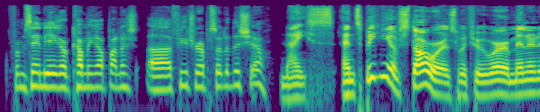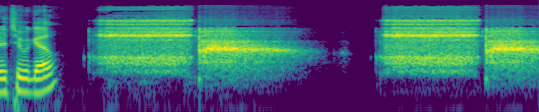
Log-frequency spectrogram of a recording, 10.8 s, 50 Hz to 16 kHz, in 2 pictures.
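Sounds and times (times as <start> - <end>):
speech: 0.2 - 6.7
toy mechanical respirator breathing effect: 6.3 - 8.6, 9.2 - 10.7.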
